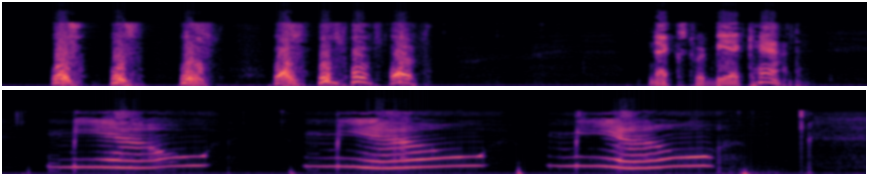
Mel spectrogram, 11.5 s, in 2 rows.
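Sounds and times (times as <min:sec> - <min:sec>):
person imitating a dog barking: 0:00.4 - 0:02.9, 0:07.8 - 0:10.6
speech: 0:02.3 - 0:02.9, 0:04.3 - 0:05.4, 0:06.1 - 0:07.1, 0:07.8 - 0:08.8, 0:09.8 - 0:10.2.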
